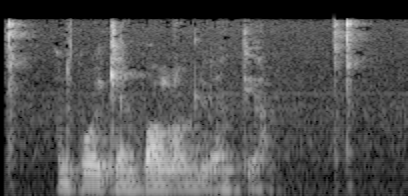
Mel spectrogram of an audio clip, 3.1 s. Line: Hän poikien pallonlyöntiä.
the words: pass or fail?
pass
